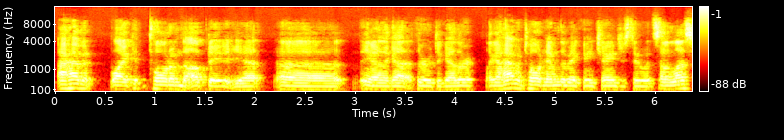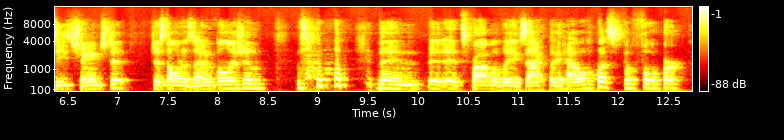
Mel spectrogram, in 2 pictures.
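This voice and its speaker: A man's voice: medium pitch, normal speed, a little mellow. A male game streamer talks off the cuff to his chat in an ordinary mid-range voice. His delivery is rambling and slangy, with a mild grumble to it. It is picked up on a cheap default microphone. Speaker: game livestreamer. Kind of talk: casual livestream chat. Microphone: default backup microphone after main mic failed.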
